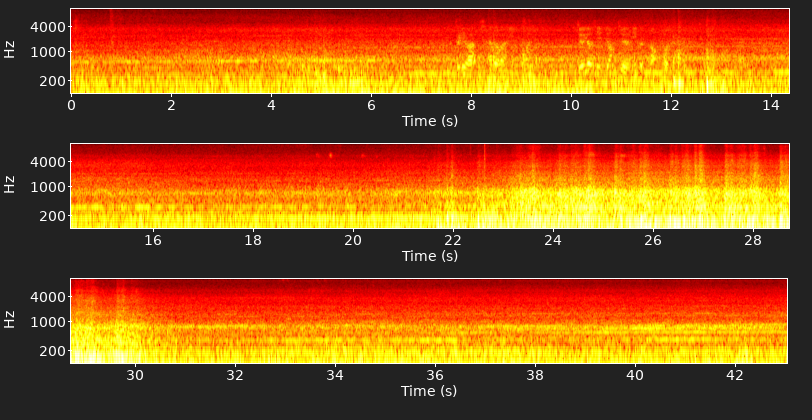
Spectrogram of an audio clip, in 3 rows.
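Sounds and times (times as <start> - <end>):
train rumbling on rails: 0.0 - 43.0
wheels clacking over rail joints: 18.1 - 30.3.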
